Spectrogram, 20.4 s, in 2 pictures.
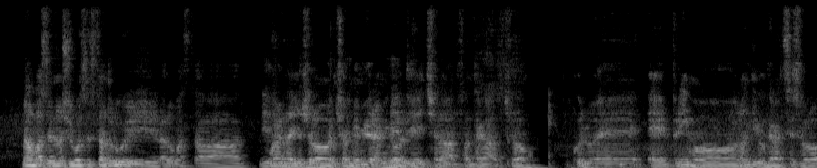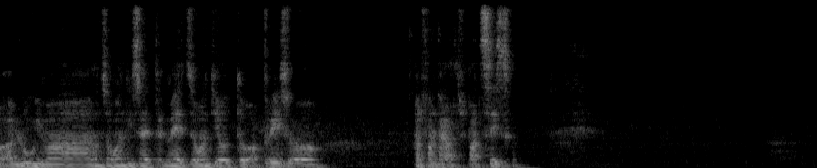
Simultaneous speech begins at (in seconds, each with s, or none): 3.3 s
